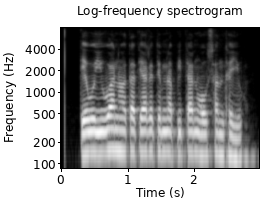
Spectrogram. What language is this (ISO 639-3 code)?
guj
